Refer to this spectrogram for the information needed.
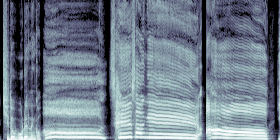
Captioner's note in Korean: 헉 소리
